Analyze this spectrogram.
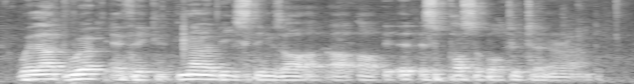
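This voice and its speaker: Moderately paced speech from a man at medium pitch, wrapped in audible room echo. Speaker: economist and business school research fellow. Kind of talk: speech at a business breakfast. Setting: event room with audience. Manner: hesitant, many fillers.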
